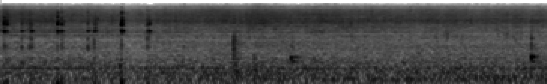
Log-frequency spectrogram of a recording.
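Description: Thin slices of green-lip abalone searing in hot olive oil in a wok, sizzling steadily. In the first couple of seconds, metal tongs clink sharply against the wok as the slices are tipped in and tossed.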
